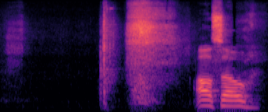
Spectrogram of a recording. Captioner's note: sniffing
